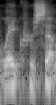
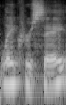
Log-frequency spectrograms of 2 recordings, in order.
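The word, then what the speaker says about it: Le Creuset: on la cruz set i went my entire life saying lake cruset like a complete dummy um lake crusade is how you pronounce that and i don't know how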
